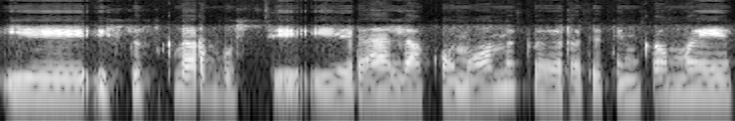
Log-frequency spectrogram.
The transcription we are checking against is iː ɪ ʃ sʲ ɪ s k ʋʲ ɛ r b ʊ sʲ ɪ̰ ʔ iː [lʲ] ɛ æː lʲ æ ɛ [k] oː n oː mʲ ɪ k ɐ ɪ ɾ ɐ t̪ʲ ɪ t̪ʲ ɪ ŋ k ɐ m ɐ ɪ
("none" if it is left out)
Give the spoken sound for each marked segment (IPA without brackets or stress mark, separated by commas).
ɾʲ, k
